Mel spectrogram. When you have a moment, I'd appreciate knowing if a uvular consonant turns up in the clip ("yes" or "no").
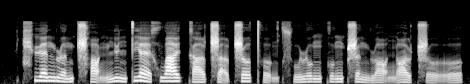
no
